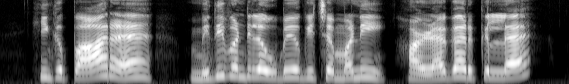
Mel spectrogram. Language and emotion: Tamil, surprised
